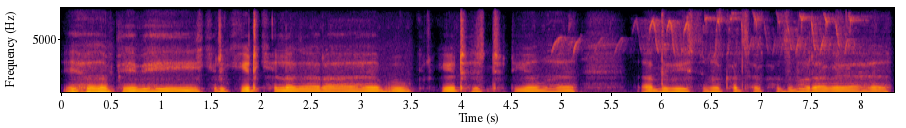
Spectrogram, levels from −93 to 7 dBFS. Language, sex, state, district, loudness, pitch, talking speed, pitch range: Maithili, male, Bihar, Supaul, -20 LUFS, 125 Hz, 85 wpm, 125-130 Hz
